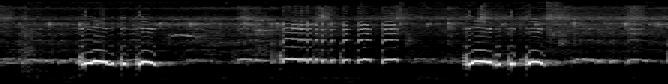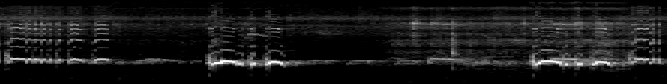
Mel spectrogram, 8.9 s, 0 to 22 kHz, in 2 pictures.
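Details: Local zebra dove (perkutut lokal) with a big voice, used as a lure to make other doves sing: rolling, wavering coo phrases repeated roughly every 2.7 seconds, between nasal, harmonic honking notes from another caller.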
